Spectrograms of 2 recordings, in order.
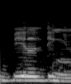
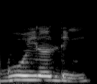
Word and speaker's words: building: Ya, jadi building ini bacanya bukan building, building. Building.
